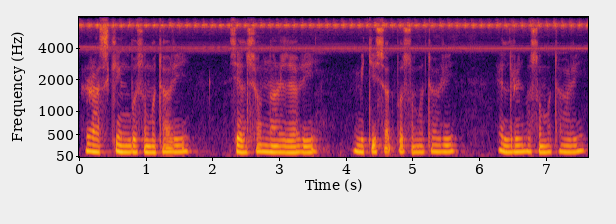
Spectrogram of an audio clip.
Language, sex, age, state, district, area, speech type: Bodo, male, 30-45, Assam, Chirang, rural, spontaneous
